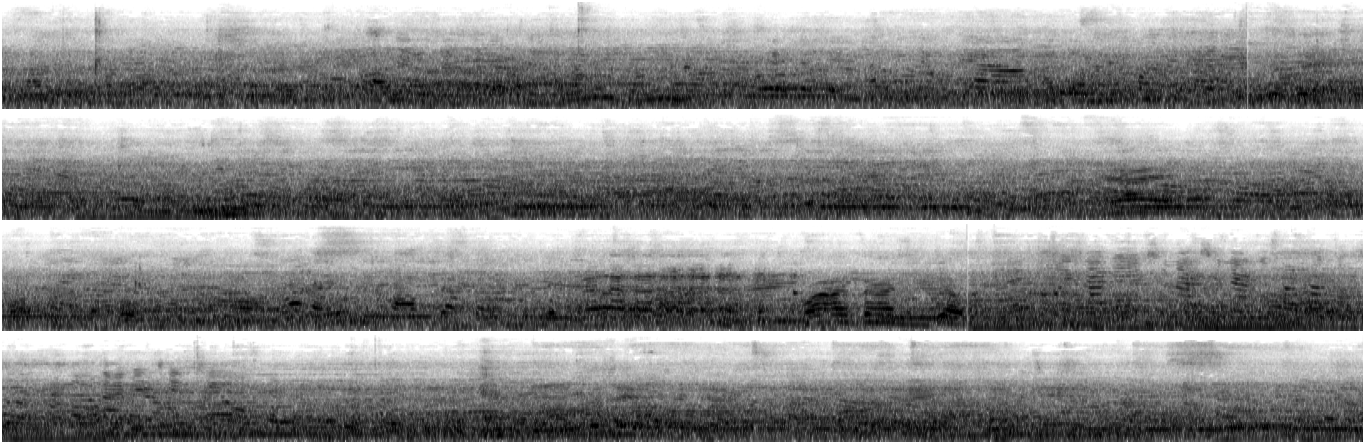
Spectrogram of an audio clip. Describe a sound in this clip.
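A crowd of men and women chatters loudly in a large hall.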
